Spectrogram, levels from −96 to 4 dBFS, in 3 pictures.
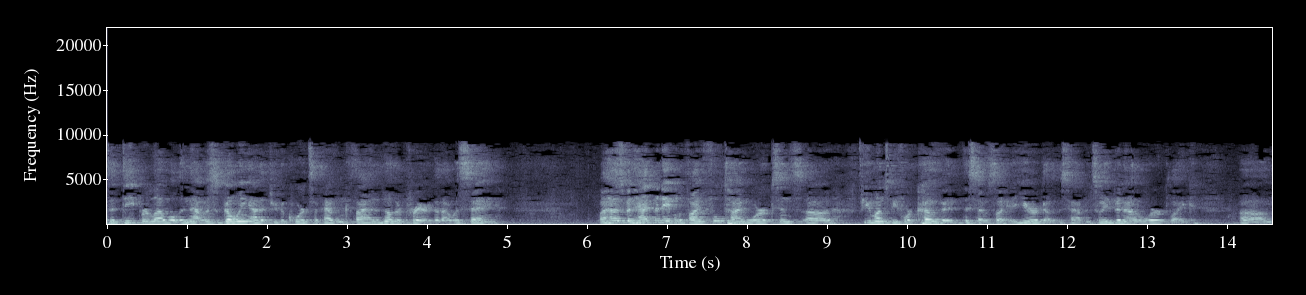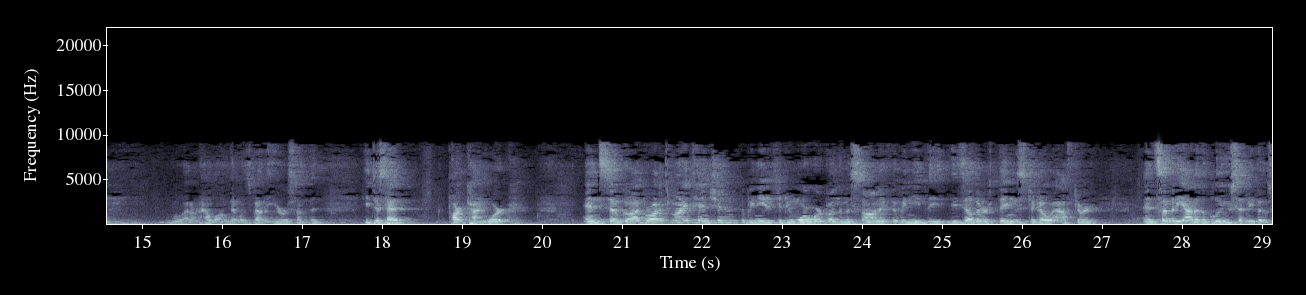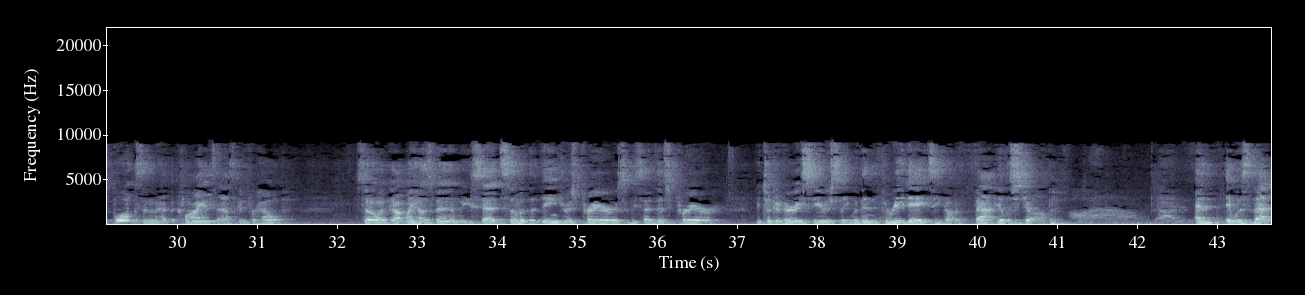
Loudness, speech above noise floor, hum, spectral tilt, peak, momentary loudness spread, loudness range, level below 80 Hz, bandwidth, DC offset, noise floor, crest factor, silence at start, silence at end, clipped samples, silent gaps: -22 LUFS; 24 dB; none; -5.5 dB/octave; -2 dBFS; 15 LU; 5 LU; -48 dBFS; 9.6 kHz; under 0.1%; -46 dBFS; 20 dB; 0 s; 0 s; under 0.1%; none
